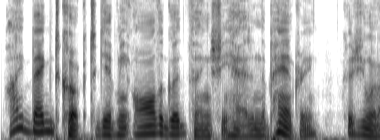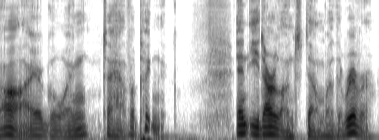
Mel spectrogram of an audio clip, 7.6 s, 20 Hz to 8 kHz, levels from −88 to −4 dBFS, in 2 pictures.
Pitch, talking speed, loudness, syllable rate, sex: 95 Hz, 260 wpm, -20 LUFS, 6.2 syllables/s, male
